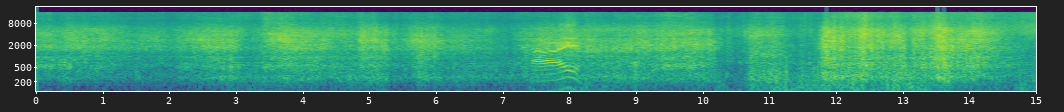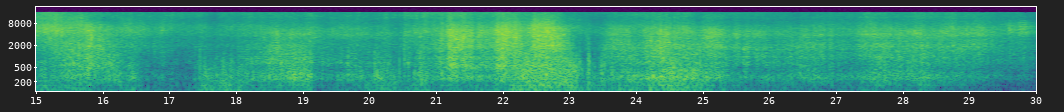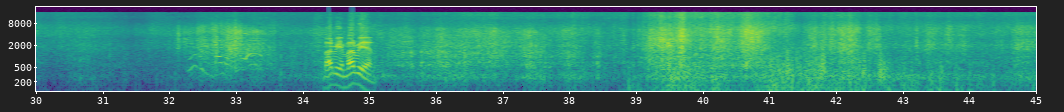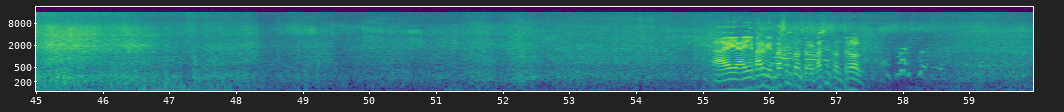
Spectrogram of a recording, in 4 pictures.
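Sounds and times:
edges scraping over packed snow: 0.0 - 59.9
wind on microphone: 7.4 - 28.3, 37.5 - 48.1.

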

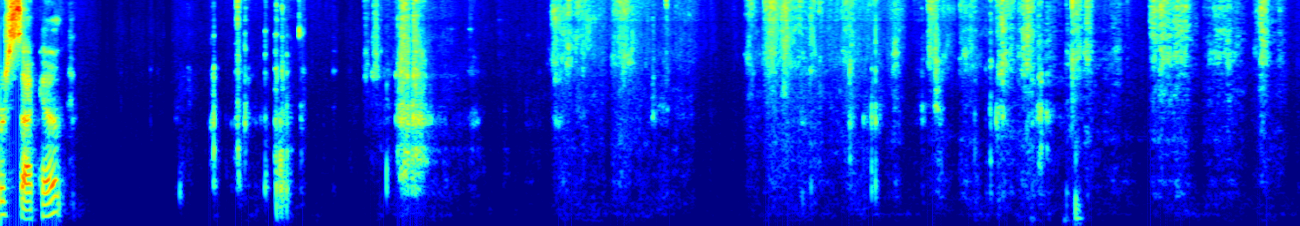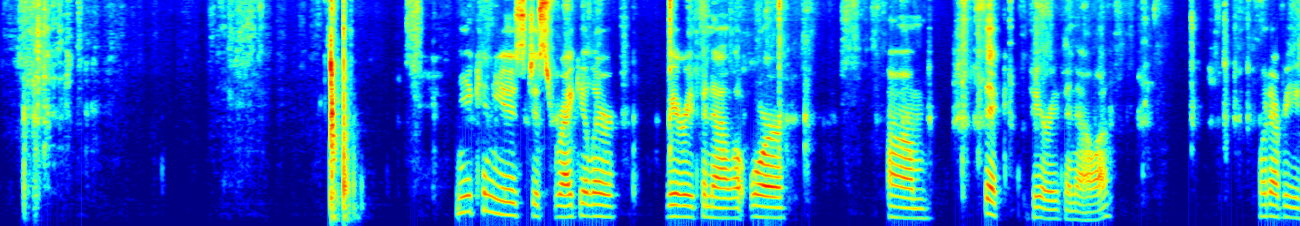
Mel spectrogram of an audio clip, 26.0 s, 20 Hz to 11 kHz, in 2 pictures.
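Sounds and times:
cardstock rustling and crinkling: 3.6 - 4.7, 5.4 - 14.4, 15.1 - 26.0.

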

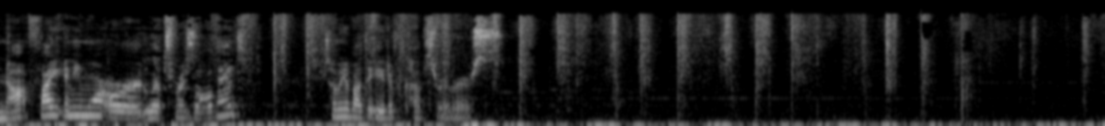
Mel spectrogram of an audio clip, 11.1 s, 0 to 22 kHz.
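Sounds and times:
cards being shuffled by hand: 2.0 - 11.0.

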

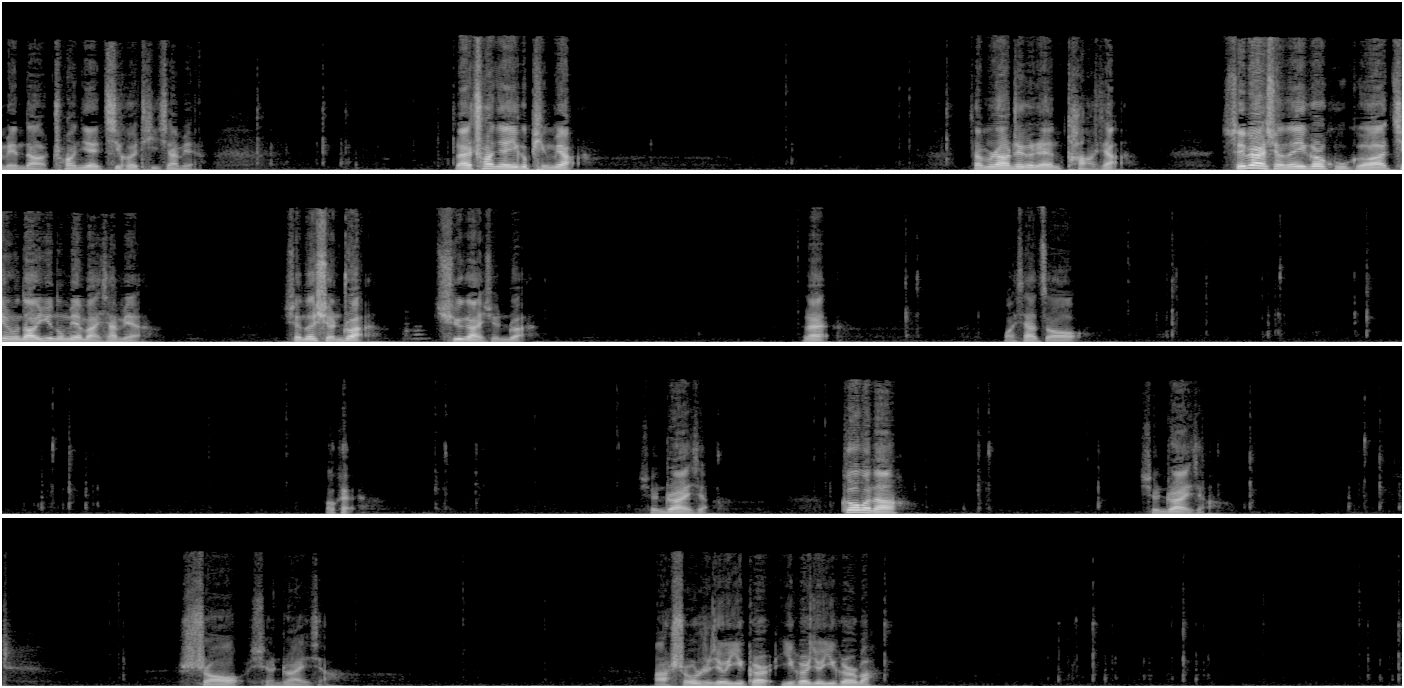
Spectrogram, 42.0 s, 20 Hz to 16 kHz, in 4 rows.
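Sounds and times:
keyboard and mouse clicks: 1.8 - 3.6, 6.7 - 7.2, 17.2 - 17.9, 18.9 - 21.8, 24.2 - 26.5, 27.1 - 29.4, 31.1 - 31.6, 32.3 - 32.5, 39.3 - 42.0.

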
